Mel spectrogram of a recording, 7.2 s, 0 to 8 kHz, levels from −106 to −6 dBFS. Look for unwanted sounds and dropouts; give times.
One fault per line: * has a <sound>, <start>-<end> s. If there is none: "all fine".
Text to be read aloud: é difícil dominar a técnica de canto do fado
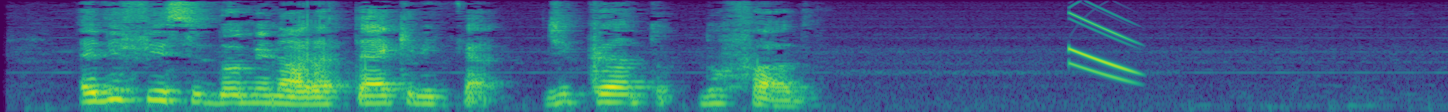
* has a chirp, 5.3-5.7 s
